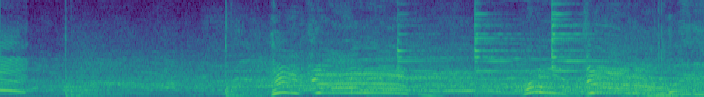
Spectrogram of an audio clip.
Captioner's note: bell ringing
